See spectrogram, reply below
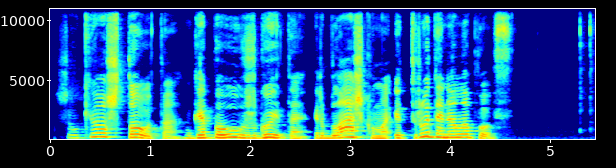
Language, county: Lithuanian, Utena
